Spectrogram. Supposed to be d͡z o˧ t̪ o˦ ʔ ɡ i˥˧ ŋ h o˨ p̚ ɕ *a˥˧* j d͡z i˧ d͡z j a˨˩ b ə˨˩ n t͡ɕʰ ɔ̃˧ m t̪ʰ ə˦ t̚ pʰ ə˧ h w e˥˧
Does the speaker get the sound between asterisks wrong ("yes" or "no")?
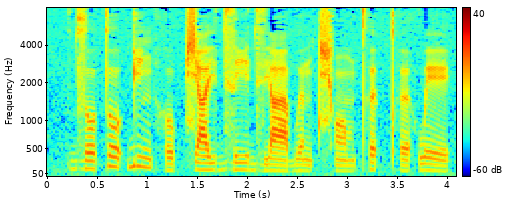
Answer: yes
